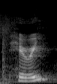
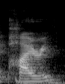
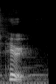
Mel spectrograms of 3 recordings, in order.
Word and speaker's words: Pirie: Well, I just pronounced it then, it's Pirie. A lot of people say Pirie, a lot of people say, but it's Pirie.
